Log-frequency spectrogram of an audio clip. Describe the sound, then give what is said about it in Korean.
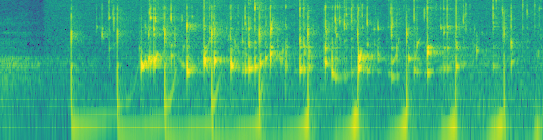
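Home-brewed ginseng liquor pours from a bottle into a glass in a quick run of about nine rhythmic glugs, each with a rising gurgle, fairly loud, with no talking. “인삼주 좋은 거에 내가 담았어. 아, 예, 그럼 한 잔만 받겠습니다.”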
